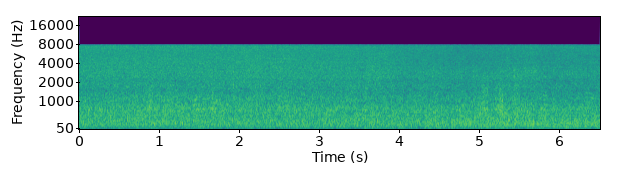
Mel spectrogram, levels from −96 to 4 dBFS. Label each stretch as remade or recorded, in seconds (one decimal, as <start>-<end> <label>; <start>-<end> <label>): 0.0-6.5 recorded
